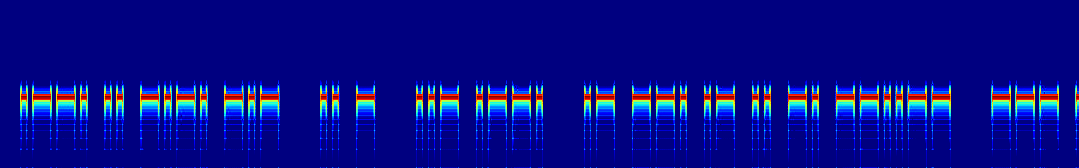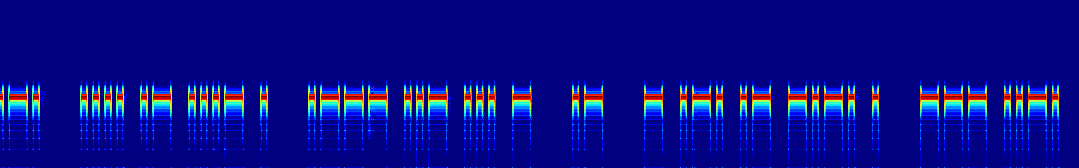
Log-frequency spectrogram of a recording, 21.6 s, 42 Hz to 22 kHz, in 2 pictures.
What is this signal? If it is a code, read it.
Morse code, heard as a keyed tone, about 20 wpm, 600 Hz. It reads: PICK IT UP AGAIN, OR HAVE JUST A TRACE OF
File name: the old man and the sea part 2 20wpm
